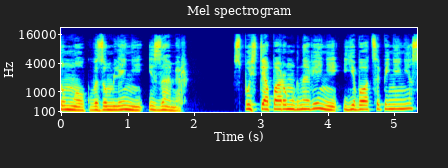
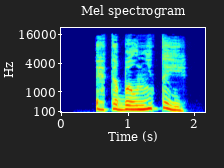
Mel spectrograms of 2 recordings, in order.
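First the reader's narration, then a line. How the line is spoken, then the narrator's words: Through gritted teeth. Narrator (Russian): процедила я сквозь зубы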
